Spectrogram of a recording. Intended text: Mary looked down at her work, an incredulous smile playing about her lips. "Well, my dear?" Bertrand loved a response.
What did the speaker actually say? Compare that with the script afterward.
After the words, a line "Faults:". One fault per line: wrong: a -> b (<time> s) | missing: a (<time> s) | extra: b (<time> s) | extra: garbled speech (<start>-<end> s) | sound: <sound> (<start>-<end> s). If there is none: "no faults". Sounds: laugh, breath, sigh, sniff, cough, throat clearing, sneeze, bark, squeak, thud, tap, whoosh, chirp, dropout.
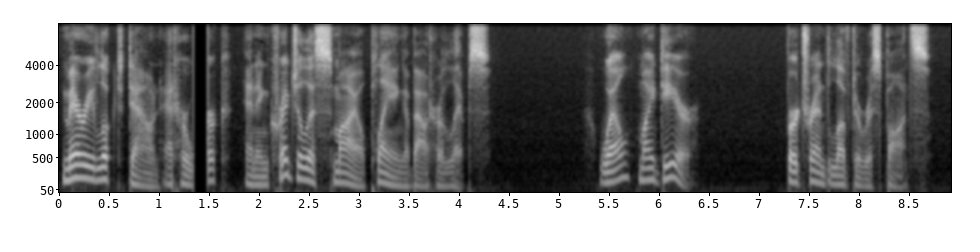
Mary looked down at her work, an incredulous smile playing about her lips. "Well, my dear?" Bertrand loved a response.
Faults:
sound: dropout (1.4-1.5 s)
